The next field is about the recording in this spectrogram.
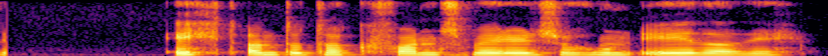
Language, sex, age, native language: Icelandic, male, 11, Icelandic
